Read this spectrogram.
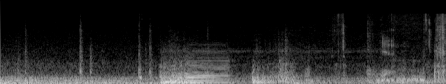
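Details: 2003 Subaru Forester XS: just before a complete stop, a buzzing, ratcheting brake rattle of about a second, felt in the pedal; not present when merely slowing; owner suspects the ABS acting up.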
